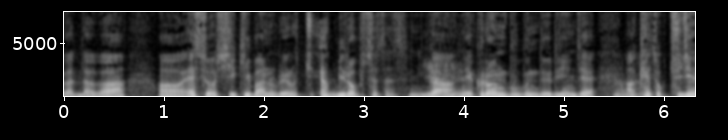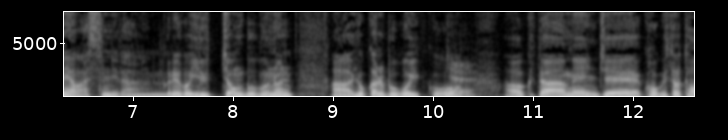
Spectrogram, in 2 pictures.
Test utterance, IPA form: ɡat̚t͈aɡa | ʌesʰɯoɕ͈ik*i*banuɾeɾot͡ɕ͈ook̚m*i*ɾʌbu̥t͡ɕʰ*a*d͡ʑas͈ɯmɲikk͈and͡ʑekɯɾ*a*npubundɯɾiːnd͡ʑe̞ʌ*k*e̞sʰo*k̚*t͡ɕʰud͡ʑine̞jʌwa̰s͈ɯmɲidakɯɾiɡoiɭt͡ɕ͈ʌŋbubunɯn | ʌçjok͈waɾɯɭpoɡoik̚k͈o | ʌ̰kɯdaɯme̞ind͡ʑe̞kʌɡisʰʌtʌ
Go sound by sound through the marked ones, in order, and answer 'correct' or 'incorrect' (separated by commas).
correct, correct, incorrect, incorrect, correct, correct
